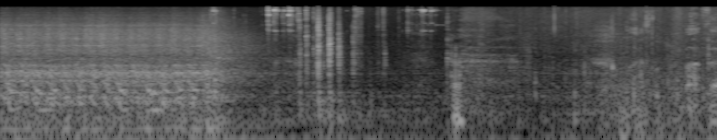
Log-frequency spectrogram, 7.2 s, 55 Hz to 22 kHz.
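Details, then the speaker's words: 1969 Ford Mustang Mach 1 after over 20 years in storage, second crank with coil lead off before reconnecting it: even starter churning about four beats a second for two seconds, never fires; cranking no start, ignition coil lead disconnected. "Let's give that starter just a second. Let's do one more crank and then I'll hook up the coil wire again."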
